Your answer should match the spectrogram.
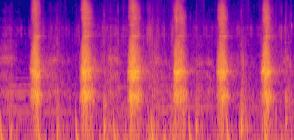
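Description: A man's hard, rhythmic exhalations, six sharp huffs about three every two seconds, in time with fast hopping mountain climbers; he is getting out of breath from the cardio effort.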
